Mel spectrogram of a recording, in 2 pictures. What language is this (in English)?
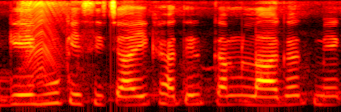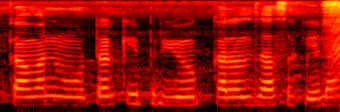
Bhojpuri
